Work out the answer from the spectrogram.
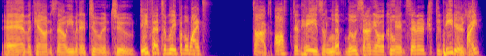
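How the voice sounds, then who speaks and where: Male baseball announcer, traditional play-by-play host style, medium pitch, dry studio sound. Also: animated, brisk, bright, forceful tone, no room sound, low-quality recording. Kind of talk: old-school baseball play-by-play commentary.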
